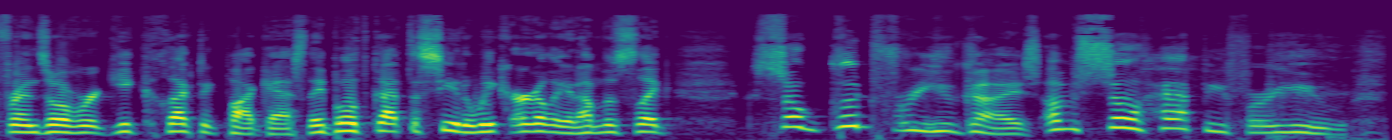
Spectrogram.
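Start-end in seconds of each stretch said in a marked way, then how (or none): 3.8-6.8 slow, pitched-up, forced speech through clenched teeth. Retelling reaction to friends seeing Deadpool a week early; mock through clenched teeth. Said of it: "Through clenched teeth".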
